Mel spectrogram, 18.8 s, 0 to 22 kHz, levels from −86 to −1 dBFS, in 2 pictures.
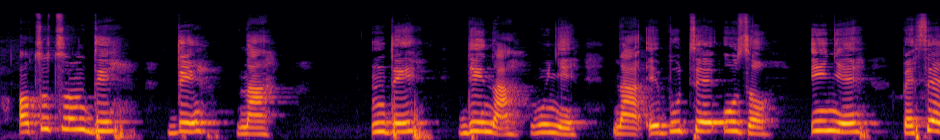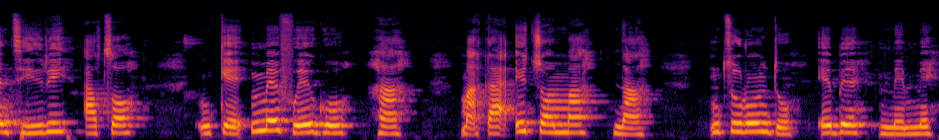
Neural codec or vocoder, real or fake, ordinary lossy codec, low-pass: none; real; AAC, 96 kbps; 14.4 kHz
